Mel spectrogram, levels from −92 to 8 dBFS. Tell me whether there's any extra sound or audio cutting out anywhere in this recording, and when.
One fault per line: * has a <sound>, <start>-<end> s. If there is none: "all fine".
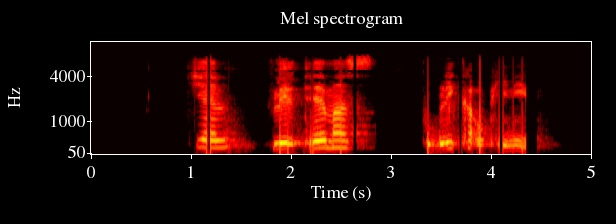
* has a dropout, 4.3-4.5 s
